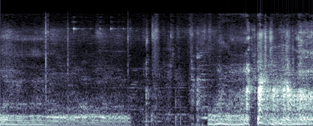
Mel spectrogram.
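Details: Male domestic cat growling over his food while eating indoors: a low, steady, harmonic rumble for about two seconds, a pause with clatter, then the growl resumes, rising into louder rough bursts near the end.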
